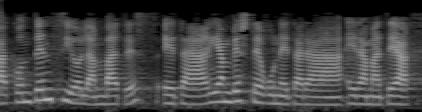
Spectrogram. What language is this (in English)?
Basque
